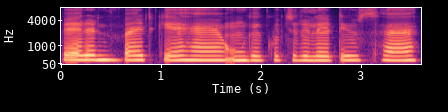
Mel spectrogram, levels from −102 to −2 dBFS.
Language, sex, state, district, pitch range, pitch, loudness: Hindi, female, Delhi, New Delhi, 225-235 Hz, 230 Hz, -16 LUFS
